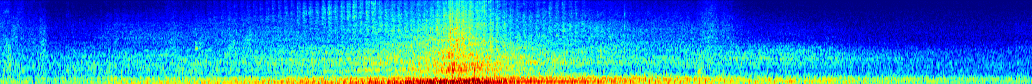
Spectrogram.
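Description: A vehicle driving past: its engine and tyre noise rise to a peak about halfway through and fade away again.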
